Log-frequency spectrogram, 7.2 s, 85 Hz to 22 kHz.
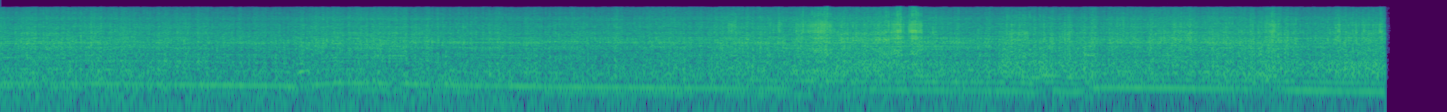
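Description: Onboard sound of a Suzuki GSX-R750 K5's inline-four engine at speed under a steady rush of wind noise, its note falling slowly. The sound cuts off abruptly near the end.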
